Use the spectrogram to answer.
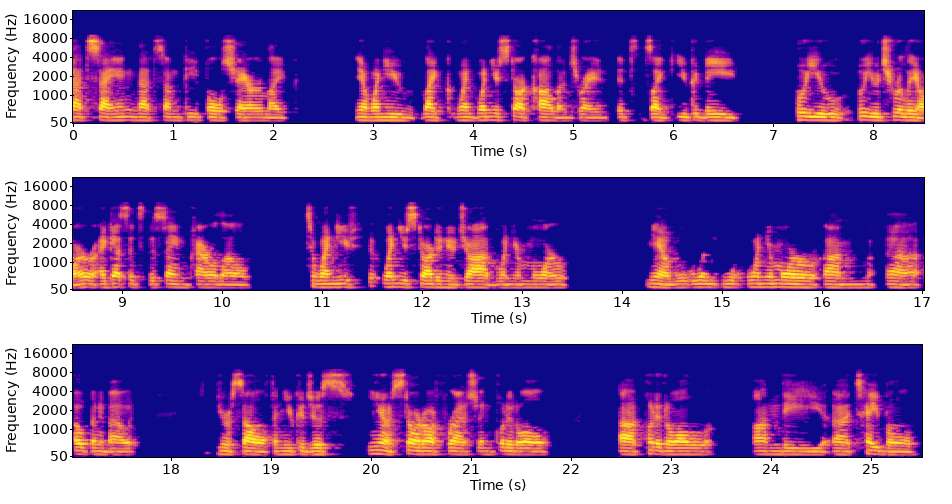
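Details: Adult man who identifies as a person who stutters, speaking with part-word repetitions and interjections; stuttering.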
